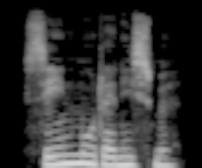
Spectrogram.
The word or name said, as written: senmodernisme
